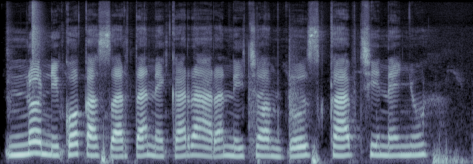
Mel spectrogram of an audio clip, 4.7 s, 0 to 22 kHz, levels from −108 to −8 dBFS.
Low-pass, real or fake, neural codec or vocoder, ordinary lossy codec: none; real; none; none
